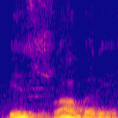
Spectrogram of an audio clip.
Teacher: shotnya monyongin, ada suara taswir, ada suara seperti siul burung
